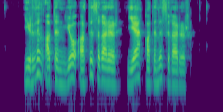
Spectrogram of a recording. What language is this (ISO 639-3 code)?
bak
